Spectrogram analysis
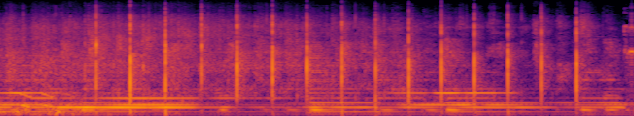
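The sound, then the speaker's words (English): Hands clap at a church service to welcome those who have just prayed to accept Jesus, in a steady beat, roughly two sharp claps per second, over sustained, droning keyboard chords with no one speaking. “Yeah, give them a hand clap.”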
